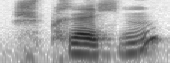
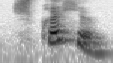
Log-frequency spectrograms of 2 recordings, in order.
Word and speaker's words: sprechen: 이게 슈프였고요. 그 다음에 에르 사운드가 나오니까 어렵지 않을까 싶어요. 레 한번 해준 다음에 쉬고 또 쉔 발음이 나와요. 이 세하 앞에 아오가 없었을 때는 히 발음이 난다고 했기 때문에 물론 이거는 한계가 있습니다만 써보자면 이 정도가 아닐까. 쉔 이런 소리일 것 같아요. 슈프, 레, 쉔 요거를 빨리 하면 sprechen.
